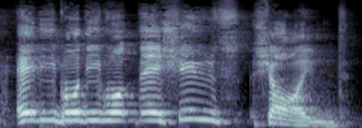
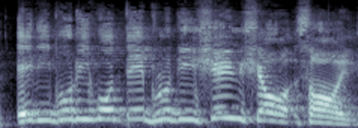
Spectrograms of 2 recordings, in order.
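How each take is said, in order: First: Higher, slower street call with teeth; redone shoeshine call. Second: Calling out to passers-by, higher; a lad touting for shoe shines; shoeshine boy call. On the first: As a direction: call out to passers-by, slowly. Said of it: "I'll do that bit again". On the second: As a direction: street call, pitched up. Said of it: "I could say it better back then". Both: Shown as a demonstration.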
